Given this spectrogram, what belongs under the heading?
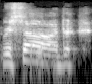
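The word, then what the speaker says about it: Richard Mille: watches and then like if you broke you say Richard Mill like yeah like okay Rashard the Swiss pronunciation Rashard right my name's like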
